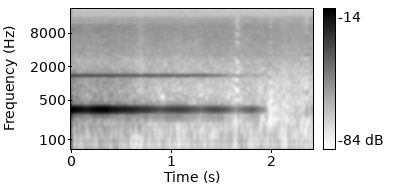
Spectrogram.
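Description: The last note of a set of radio-network sign-off chimes: a single mellow, bell-like tone ringing out and fading away, gone just before two seconds in.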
